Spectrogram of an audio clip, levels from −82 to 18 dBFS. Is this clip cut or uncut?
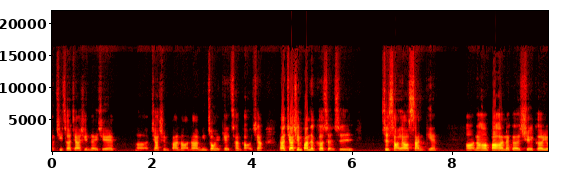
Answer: uncut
